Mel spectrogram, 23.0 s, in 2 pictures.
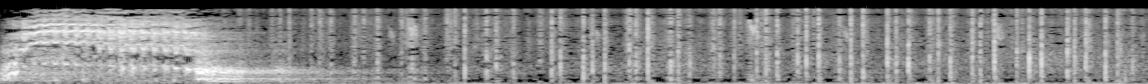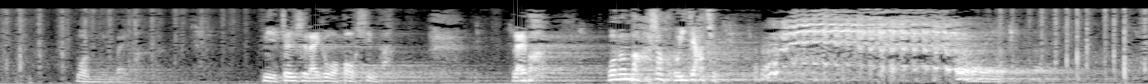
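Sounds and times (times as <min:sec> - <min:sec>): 
horse whinnying: 0:00.0 - 0:03.3, 0:19.1 - 0:22.0
horse hoofbeats: 0:00.2 - 0:16.6, 0:19.1 - 0:22.9
speech: 0:12.3 - 0:12.5, 0:14.1 - 0:15.6, 0:16.6 - 0:17.0, 0:17.6 - 0:18.8.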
